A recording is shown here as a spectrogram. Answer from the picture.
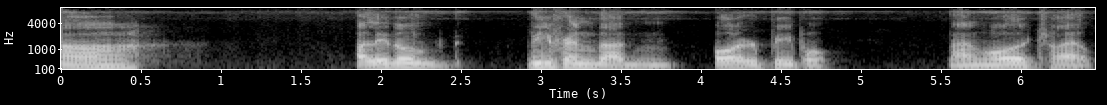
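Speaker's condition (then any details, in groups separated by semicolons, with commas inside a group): Cerebral palsy; since five months old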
